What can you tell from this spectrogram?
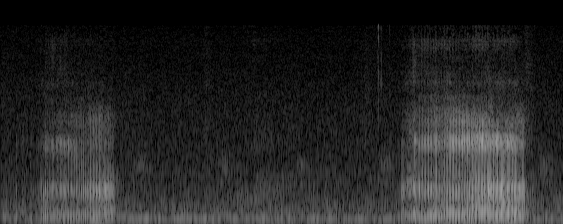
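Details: A Cavalier King Charles Spaniel snores while sleeping contentedly, giving two long, buzzy, rattling breaths a few seconds apart. Cavalier King Charles Spaniel.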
